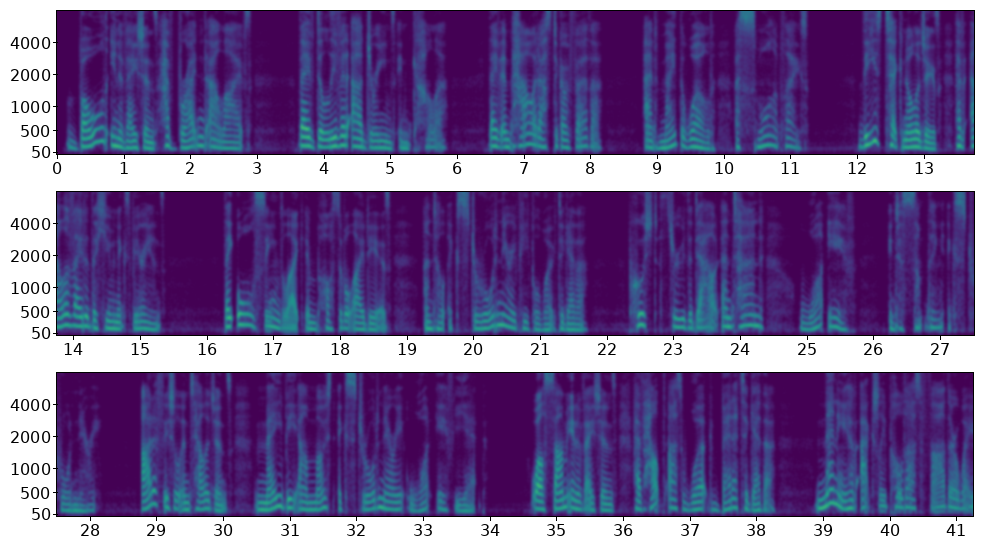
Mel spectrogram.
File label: english australian corporate videos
